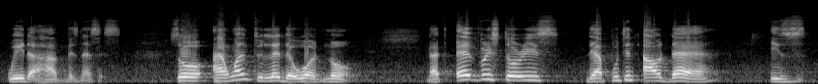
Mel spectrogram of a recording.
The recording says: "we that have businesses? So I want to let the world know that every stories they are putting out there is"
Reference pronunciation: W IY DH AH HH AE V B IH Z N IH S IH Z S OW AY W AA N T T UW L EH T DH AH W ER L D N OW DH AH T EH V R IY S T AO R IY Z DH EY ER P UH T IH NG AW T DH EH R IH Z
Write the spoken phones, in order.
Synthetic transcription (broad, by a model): W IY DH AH HH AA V B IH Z N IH S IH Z S OW AY W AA N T T UW L EH T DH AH W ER D N OW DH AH T EH V R IY S T AO R IY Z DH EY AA P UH T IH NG AW T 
